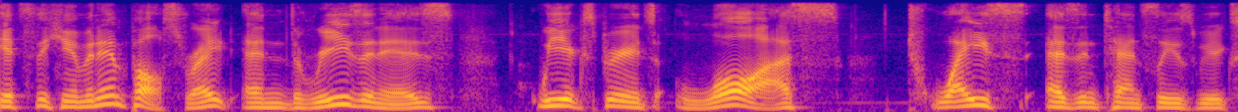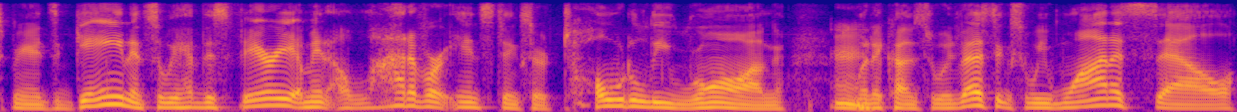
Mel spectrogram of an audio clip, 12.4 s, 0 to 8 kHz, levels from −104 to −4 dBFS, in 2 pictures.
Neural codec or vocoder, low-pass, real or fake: none; 7.2 kHz; real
